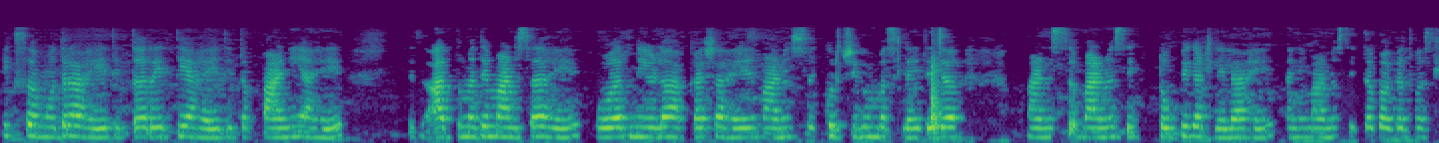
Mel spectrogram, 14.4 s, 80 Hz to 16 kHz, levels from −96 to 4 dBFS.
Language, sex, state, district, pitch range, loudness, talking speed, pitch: Marathi, female, Goa, North and South Goa, 230-245 Hz, -22 LUFS, 145 wpm, 240 Hz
